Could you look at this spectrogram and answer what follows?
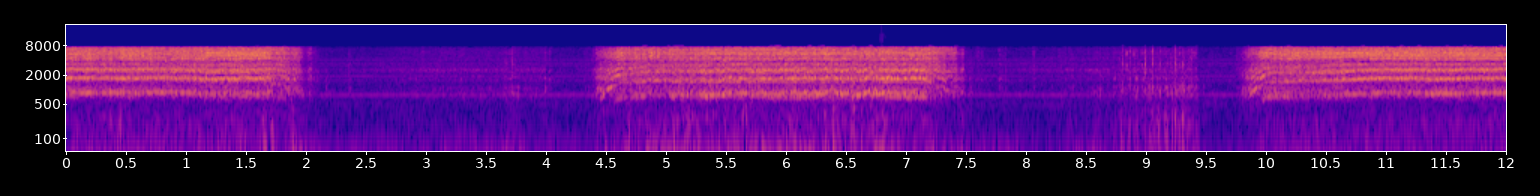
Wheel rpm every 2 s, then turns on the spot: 190, 10, 140, 150, 20, 200.
2-4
